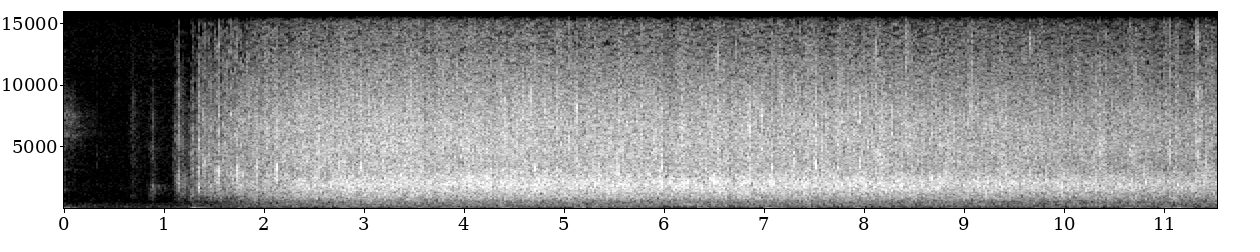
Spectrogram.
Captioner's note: applause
